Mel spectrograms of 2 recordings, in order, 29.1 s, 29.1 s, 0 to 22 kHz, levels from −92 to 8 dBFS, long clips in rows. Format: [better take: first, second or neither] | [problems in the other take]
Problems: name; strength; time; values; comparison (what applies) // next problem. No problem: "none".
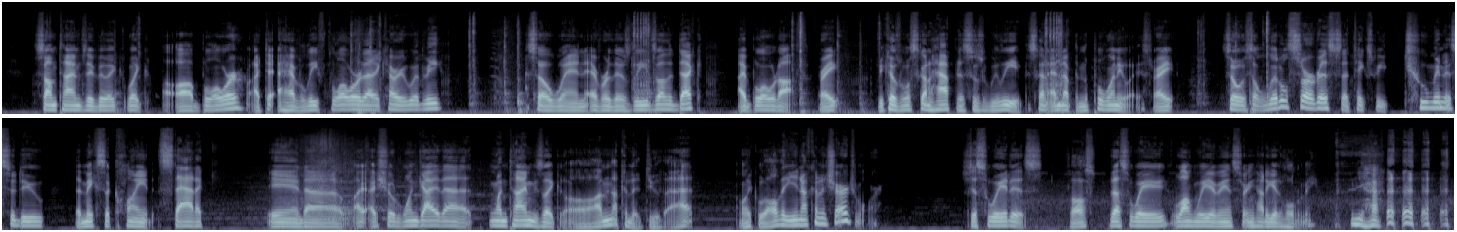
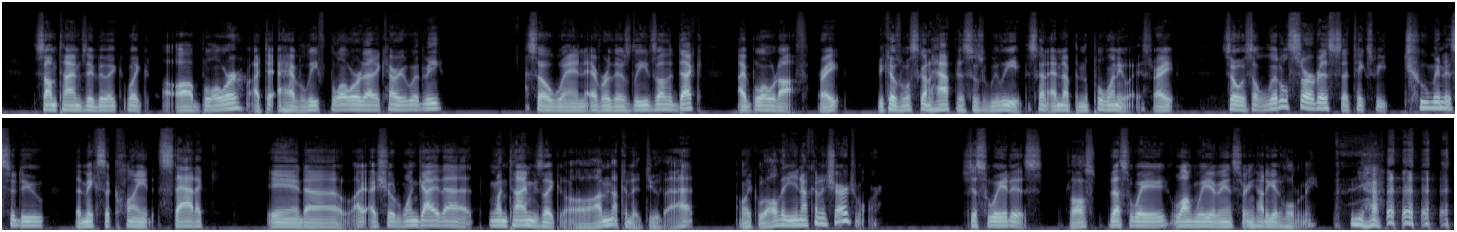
second | traffic noise; noticeable; throughout; 20 dB below the speech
